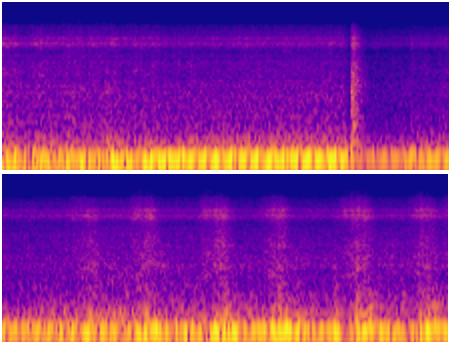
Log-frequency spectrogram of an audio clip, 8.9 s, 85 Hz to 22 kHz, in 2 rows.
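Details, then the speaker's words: Oldsmobile Cutlass V8 with freshly rebuilt Edelbrock carb just reinstalled, not yet adjusted: revving with uneven lumpy note and unsteady pulses; rough running, carb adjustment suspected needed, not confirmed. "it's not running that great but i mean it's running so uh that's it for now"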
